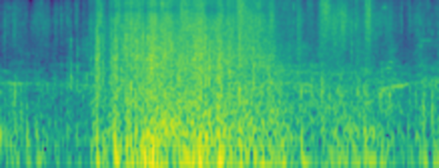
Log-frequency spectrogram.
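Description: A volley of musket fire crackles and rumbles.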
